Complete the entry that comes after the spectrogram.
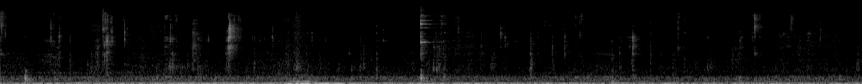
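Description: Close-miked chewing and mouth sounds of a person eating a mouthful of potato and ham gratin, with scattered light clicks of a metal fork against a ceramic plate, over a steady low hum.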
